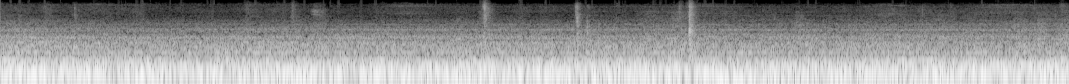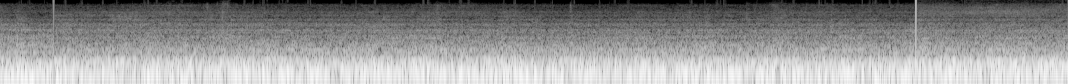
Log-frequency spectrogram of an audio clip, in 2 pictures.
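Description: Steady low rumble of a JR East commuter train running, heard inside a double-decker Green Car cabin, with a few faint ticks.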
